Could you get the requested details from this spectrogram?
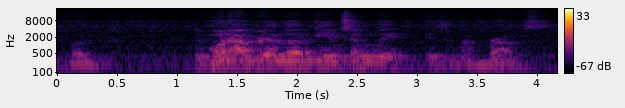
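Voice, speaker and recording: A man's lively voice in a Southern Louisiana accent, with audible room echo and noticeable background noise. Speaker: podcast host. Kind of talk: casual chat.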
